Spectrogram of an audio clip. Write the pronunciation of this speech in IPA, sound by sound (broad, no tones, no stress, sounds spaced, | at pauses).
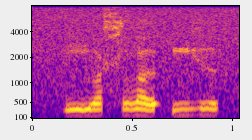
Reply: n o ħ lˠ ə ʔ mʲ ə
